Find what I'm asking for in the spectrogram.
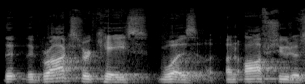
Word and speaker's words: Grokster: In Grokster, is that how you say it? – Yes.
